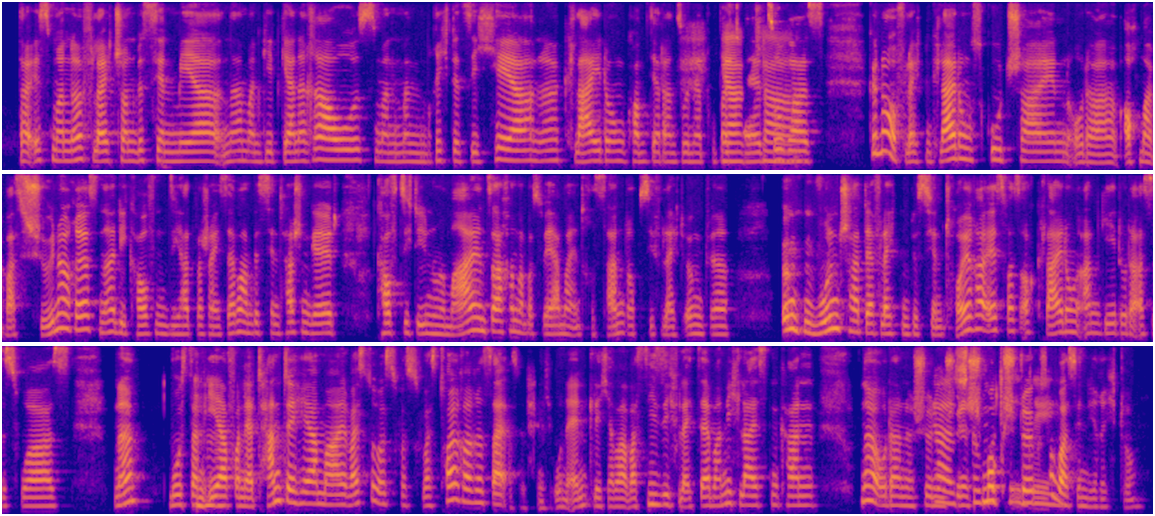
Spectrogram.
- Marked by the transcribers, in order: other background noise
- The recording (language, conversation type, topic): German, advice, Wie finde ich passende Geschenke für verschiedene Anlässe?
